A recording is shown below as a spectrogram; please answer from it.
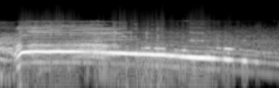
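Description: A man's long drawn-out shout, very loud and close to the microphone, held on one vowel for about three and a half seconds with its pitch slowly falling before it trails off near the end.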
